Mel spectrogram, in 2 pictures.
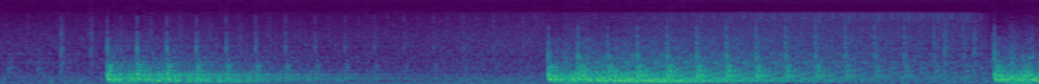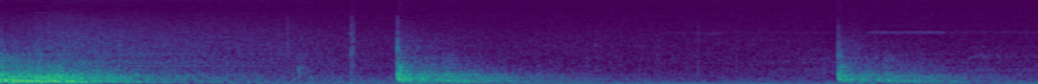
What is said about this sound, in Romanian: Și iar a venit noaptea. În atelier nu se aud decât loviturile ciocanului.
